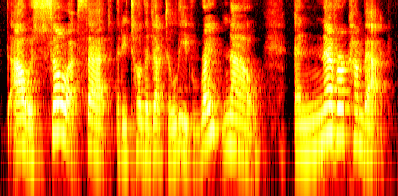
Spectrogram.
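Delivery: usual speaking voice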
